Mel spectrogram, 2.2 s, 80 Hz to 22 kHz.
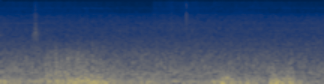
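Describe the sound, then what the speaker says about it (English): A low, rumbling thunderstorm in the submarine game Silent Hunter 3, with continuous dark rolling thunder and a hiss of rain filling the whole stretch at a fairly loud level. "We even have a thunderstorm rolling in"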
